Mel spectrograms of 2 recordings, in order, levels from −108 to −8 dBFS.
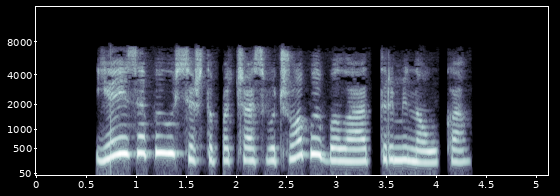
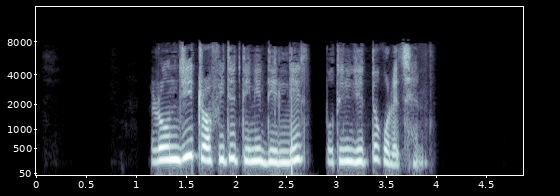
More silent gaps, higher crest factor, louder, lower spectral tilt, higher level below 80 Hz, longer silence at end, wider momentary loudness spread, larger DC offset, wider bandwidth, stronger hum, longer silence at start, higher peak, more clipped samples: first, 3.38-3.45 s, 4.05-4.11 s vs 2.83-2.90 s; about the same, 16 dB vs 16 dB; second, -19 LUFS vs -16 LUFS; second, -4 dB/octave vs -5.5 dB/octave; second, -66 dBFS vs -54 dBFS; second, 0.75 s vs 1 s; about the same, 10 LU vs 11 LU; neither; about the same, 7.4 kHz vs 8 kHz; neither; second, 0.6 s vs 1.15 s; about the same, -4 dBFS vs -2 dBFS; neither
